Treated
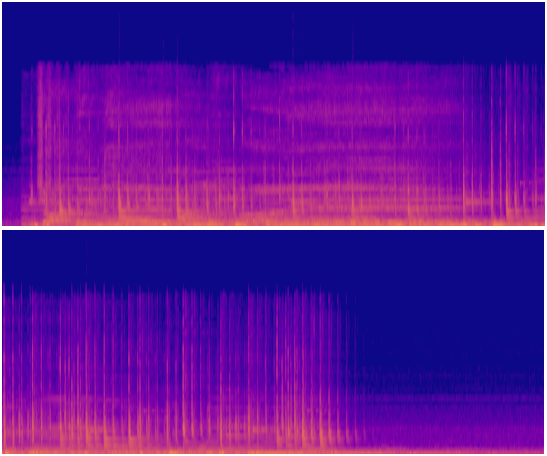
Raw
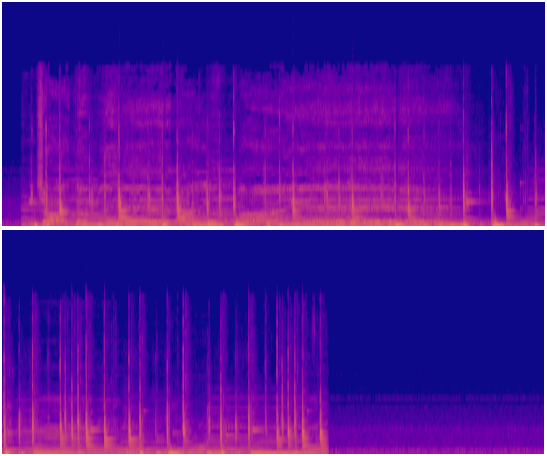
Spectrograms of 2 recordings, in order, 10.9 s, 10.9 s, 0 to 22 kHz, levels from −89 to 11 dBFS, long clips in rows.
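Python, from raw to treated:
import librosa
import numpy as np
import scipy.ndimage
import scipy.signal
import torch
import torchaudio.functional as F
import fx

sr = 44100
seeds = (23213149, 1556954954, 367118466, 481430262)

y = fx.echo_split(x, sr, split_hz=550.0, low_ms=788, high_ms=87, feedback_pct=52, wet_db=-5.0)
y = y * 10.0 ** (2.0 / 20.0)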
